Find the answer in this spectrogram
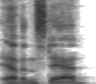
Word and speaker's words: Evenstad: Ross s and do I have the name pronounced right evad yes oh fantastic all right glad I got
